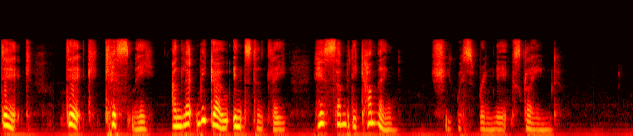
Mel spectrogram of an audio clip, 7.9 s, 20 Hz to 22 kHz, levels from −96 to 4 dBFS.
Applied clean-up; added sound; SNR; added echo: none; none; none; none.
